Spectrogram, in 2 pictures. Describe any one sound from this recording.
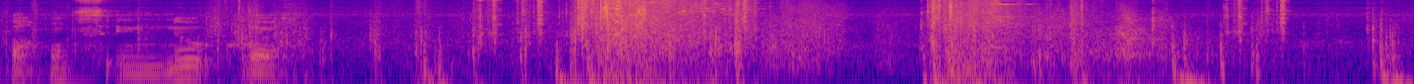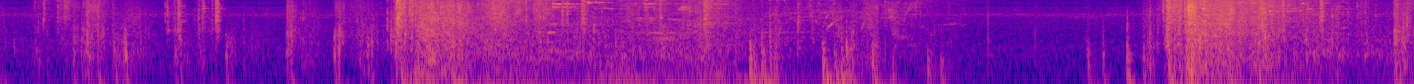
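A pickaxe strikes wood again and again.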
